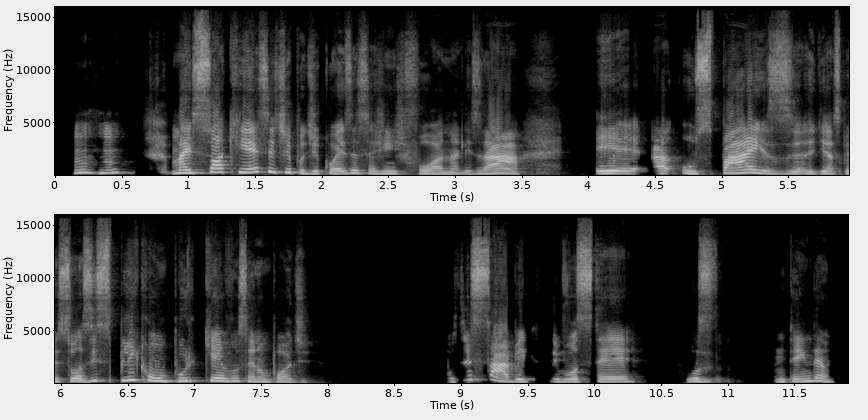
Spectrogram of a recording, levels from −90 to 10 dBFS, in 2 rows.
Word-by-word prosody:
Uhum. 275 0 -5 0.3
Mas 270 +2 +5
só 340 +5 +5
que 340 -1 -2
esse 365 +2 +3
tipo 315 -6 -1
de 205 - -4
coisa 220 +4 -1
se 235 -1 -7
a - - -3
gente 200 -1 -3
for 195 -3 -4
analisar, 170 +7 +1 0.6
eh, 225 -1 +3
a 225 0 +1
os 215 -2 +1
pais 250 -7 +4
e 185 0 -3
as 175 - -4
pessoas 235 - 0
explicam 300 +1 +2
o 255 - +2
porquê 275 0 0
você 245 -2 -3
não 205 -2 -4
pode. 155 -6 -8 1.0
Você 400 - -8
sabe 220 - +3 0.2
que 205 - -7
você 215 +1 -1 0.4
os 215 -2 -3 0.4
Entendeu? 225 +3 -2
230 Hz, 160 wpm, -22 LUFS, 205-275 Hz, 1.0 s, Mas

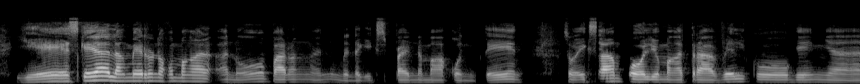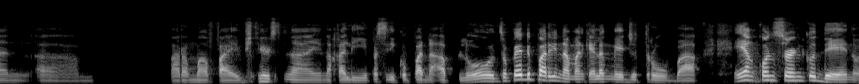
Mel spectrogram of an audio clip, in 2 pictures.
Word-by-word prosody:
Yes. 130 +7 +1
Kaya 190 +2 +7
lang 160 -2 +2
meron 160 0 0
akong 155 +1 -5
mga 145 -1 -2 0.2
ano, 115 +4 -9
parang 115 0 -3
ano 110 +3 -18
ba, 90 - -9
nag-expire 100 +3 -8
na 100 - -12
mga 100 -1 -8
content. 110 +6 -7 0.4
So - - -7
example, 140 0 +1
yung 115 -1 -5
mga 110 0 -5
travel 110 +5 -2
ko 110 -2 -5
ganiyan, 95 -4 -10
um, 85 -1 -17 0.8
parang 95 +2 -7
mga 100 -1 -5
5 95 -1 -3 0.2
years 135 -1 -2
na 105 -3 -6
yung 100 0 -9
nakalipas, 105 0 -5
'di 110 - -7
ko - - -8
pa - - +1
na-upload. 145 +8 0
So, 165 - -1
puwede 225 +6 +7
pa 220 -3 +8
rin 185 -5 +1
naman 125 -1 +2
kaya 125 +2 +3
lang 130 - -9
medyo 115 -1 -2
throwback. 90 -1 -4 0.3
Eh, 205 - +6
ang 195 - +4
concern 190 -2 +5
ko 185 +1 +3
din, 115 -7 +3
115 Hz, 165 wpm, -24 LUFS, 100-140 Hz, 0.8 s, pa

